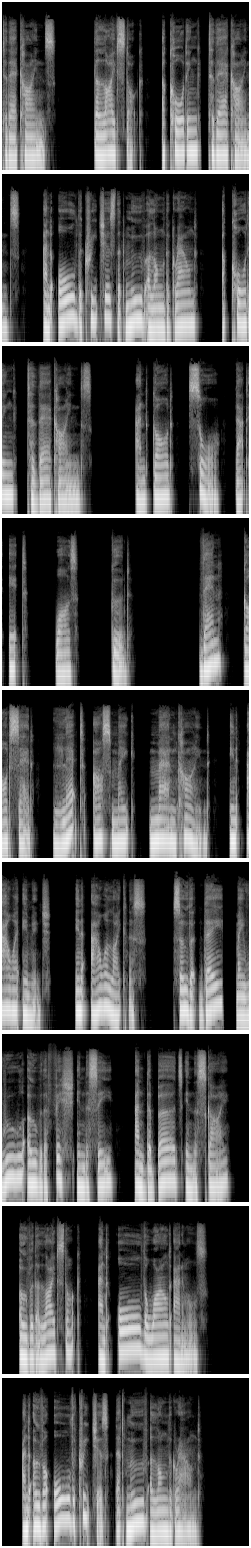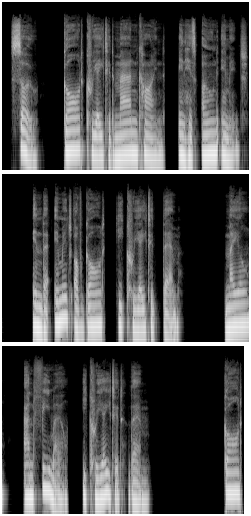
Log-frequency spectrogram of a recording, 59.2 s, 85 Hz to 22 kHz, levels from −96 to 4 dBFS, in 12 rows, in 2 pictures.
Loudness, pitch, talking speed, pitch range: -16 LUFS, 145 Hz, 100 wpm, 130-155 Hz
